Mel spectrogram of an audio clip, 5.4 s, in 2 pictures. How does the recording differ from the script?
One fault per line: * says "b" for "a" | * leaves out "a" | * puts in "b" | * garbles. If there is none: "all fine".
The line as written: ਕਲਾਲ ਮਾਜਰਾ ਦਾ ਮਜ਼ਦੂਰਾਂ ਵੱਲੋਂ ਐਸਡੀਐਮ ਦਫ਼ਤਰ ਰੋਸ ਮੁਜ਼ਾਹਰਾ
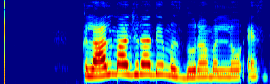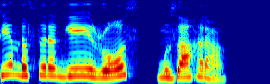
* says "ਦੇ" for "ਦਾ"
* puts in "ਅੱਗੇ"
